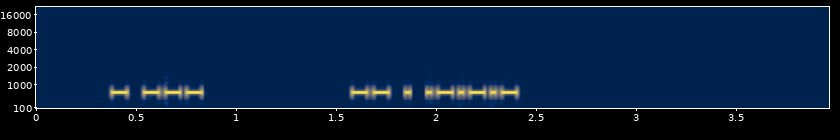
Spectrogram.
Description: Morse code, heard as a keyed tone, about 46 wpm, 700 Hz. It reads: TO ME.
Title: 4x Word-Spacing - Sentences from Top 200 Words - 45wpm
